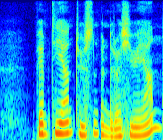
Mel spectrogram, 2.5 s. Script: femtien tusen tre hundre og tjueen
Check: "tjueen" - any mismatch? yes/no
no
